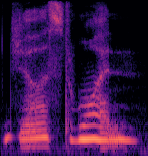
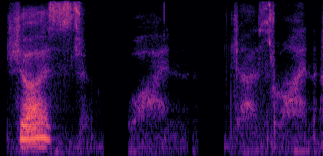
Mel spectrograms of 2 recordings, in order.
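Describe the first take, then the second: First: Said in the usual way. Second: Whispered, fading to near silence; mock ASMR whisper. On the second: Shown as a demonstration. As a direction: breathe the words like ASMR. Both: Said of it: "let's do some A S M R".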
